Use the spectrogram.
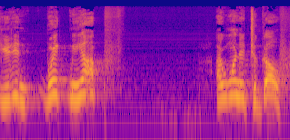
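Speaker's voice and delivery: a hint of a sleepy child's complaint; little granddaughter. Pastor imitating his granddaughter complaining.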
